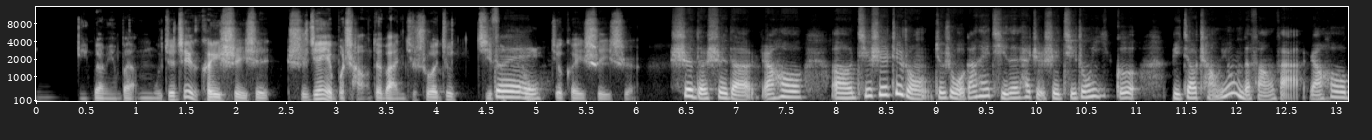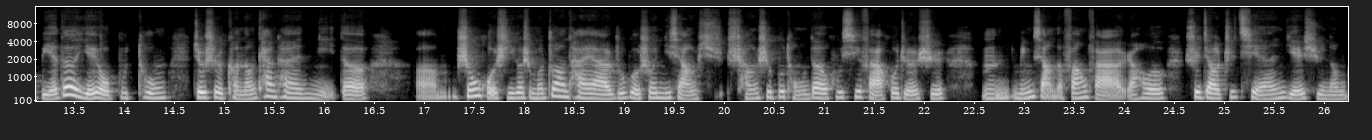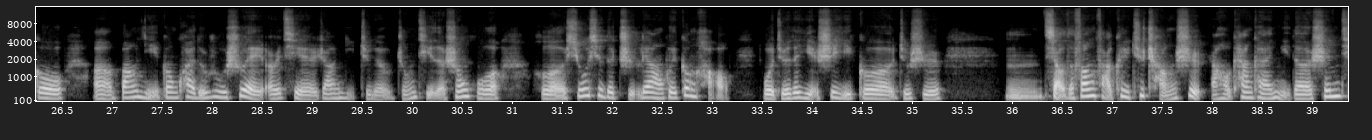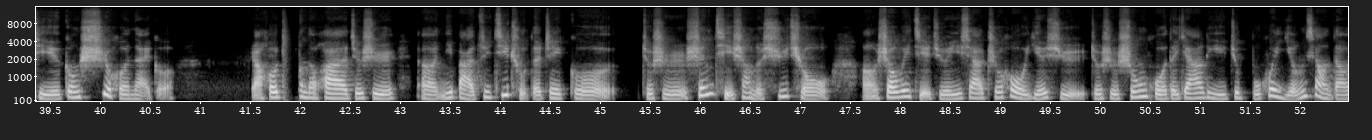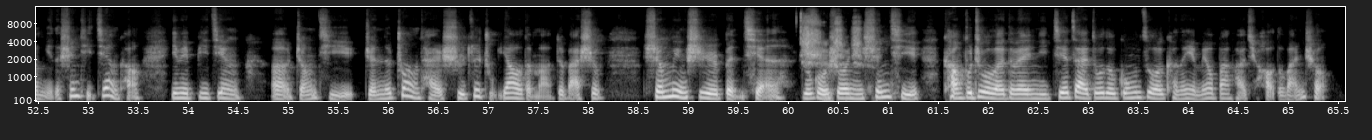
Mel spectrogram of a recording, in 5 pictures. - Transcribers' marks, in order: none
- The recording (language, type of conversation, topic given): Chinese, advice, 日常压力会如何影响你的注意力和创造力？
